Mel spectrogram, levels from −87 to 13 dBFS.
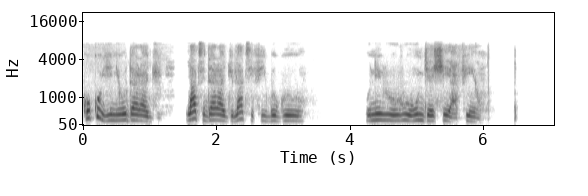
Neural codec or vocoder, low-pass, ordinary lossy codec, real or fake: none; 7.2 kHz; Opus, 32 kbps; real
